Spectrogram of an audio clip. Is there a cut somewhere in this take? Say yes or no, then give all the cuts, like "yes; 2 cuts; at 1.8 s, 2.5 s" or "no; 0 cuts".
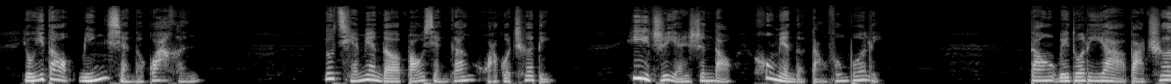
no; 0 cuts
